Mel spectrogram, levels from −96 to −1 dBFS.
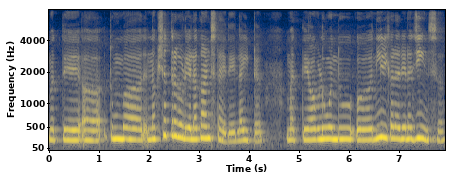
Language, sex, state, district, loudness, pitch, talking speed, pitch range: Kannada, female, Karnataka, Dakshina Kannada, -13 LUFS, 235 Hz, 115 wpm, 225-245 Hz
